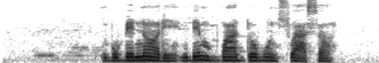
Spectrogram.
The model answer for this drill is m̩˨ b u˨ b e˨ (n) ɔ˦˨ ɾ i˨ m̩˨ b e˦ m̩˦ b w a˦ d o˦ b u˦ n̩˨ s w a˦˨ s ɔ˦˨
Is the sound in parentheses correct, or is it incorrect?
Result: correct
